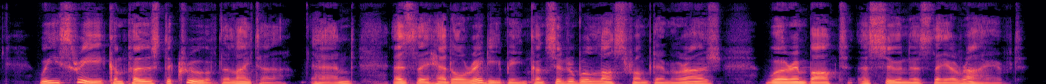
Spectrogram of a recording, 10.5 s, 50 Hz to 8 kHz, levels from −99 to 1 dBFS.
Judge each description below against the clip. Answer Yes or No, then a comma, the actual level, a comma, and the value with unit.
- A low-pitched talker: Yes, low, 130 Hz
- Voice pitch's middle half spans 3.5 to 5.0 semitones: Yes, average, 4.2 semitones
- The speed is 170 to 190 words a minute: No, average, 150 wpm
